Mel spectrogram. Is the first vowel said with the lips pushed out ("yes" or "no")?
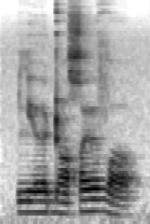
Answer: yes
